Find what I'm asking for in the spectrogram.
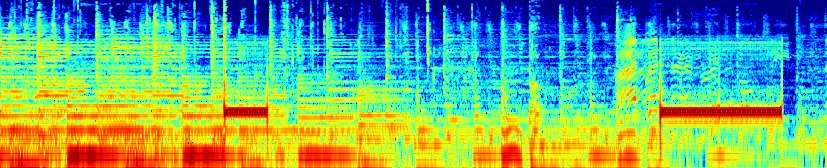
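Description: A phone line dials and rings, with a brief steady ringback tone followed later by a longer one, both fairly loud over a busy music bed, as a call is placed on the Ham Radio Show.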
